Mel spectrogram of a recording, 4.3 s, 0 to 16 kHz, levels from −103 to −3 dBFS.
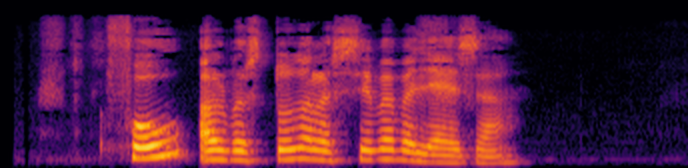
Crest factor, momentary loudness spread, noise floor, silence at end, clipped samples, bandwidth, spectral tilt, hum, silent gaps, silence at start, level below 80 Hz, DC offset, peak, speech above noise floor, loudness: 18 dB; 12 LU; -78 dBFS; 1.1 s; under 0.1%; 11 kHz; -3.5 dB/octave; none; none; 0.3 s; -82 dBFS; under 0.1%; -6 dBFS; 55 dB; -24 LUFS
